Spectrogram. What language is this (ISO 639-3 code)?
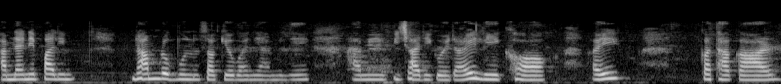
nep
